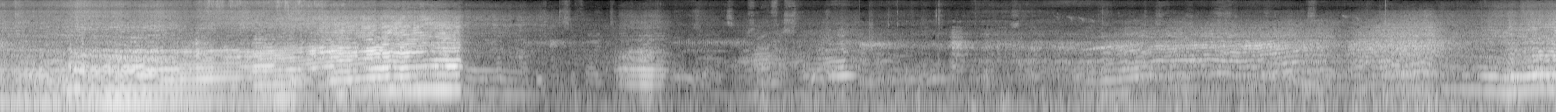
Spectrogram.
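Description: A little Peugeot race car with a new rear-end setup climbs the Craigantlet hillclimb course. Its engine revs loud and close, rising through several gear changes, then drops away and fades into the distance while voices talk.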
